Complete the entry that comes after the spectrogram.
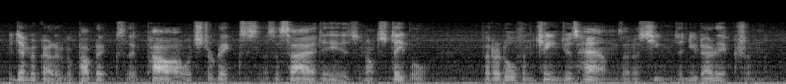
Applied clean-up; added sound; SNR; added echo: none; none; none; reverberation time 0.2 s.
